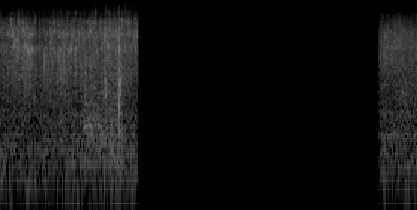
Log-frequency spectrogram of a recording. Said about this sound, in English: So we're going to let these fry, and while these fry and dry a little bit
